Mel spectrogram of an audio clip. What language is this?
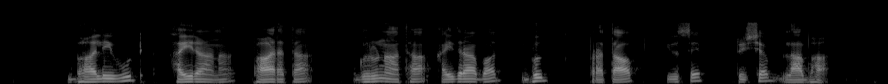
Kannada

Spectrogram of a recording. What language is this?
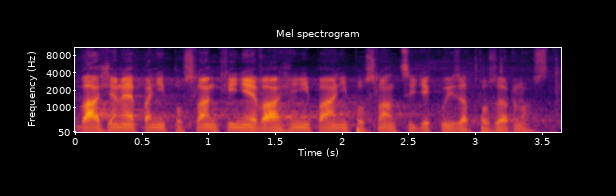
Czech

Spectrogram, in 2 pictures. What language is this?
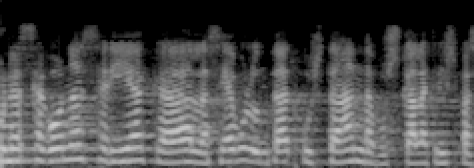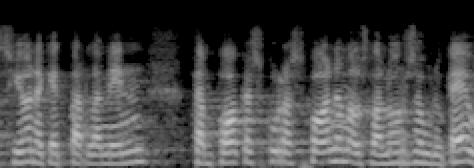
Catalan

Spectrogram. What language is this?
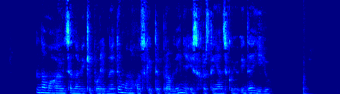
Ukrainian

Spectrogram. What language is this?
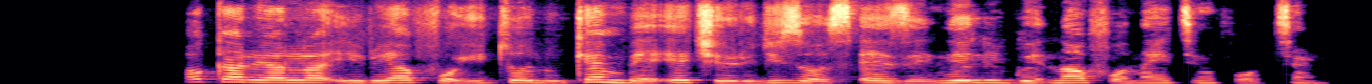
Igbo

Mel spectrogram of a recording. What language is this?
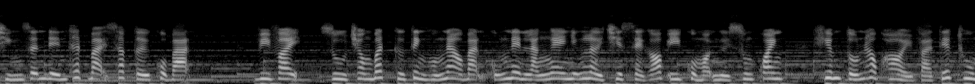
Vietnamese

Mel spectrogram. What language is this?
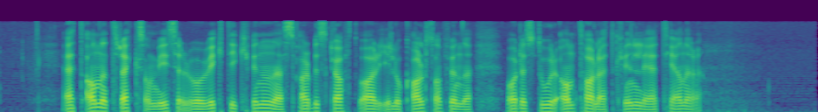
Norwegian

